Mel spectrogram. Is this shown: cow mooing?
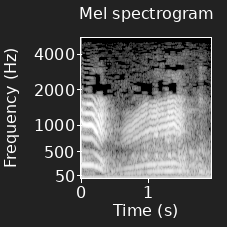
yes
